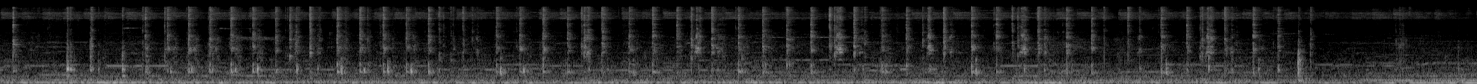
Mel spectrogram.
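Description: Rapid, repeated metallic clinking of a utensil against a metal mug at a martabak stall, several clicks a second, over a steady low hum.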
